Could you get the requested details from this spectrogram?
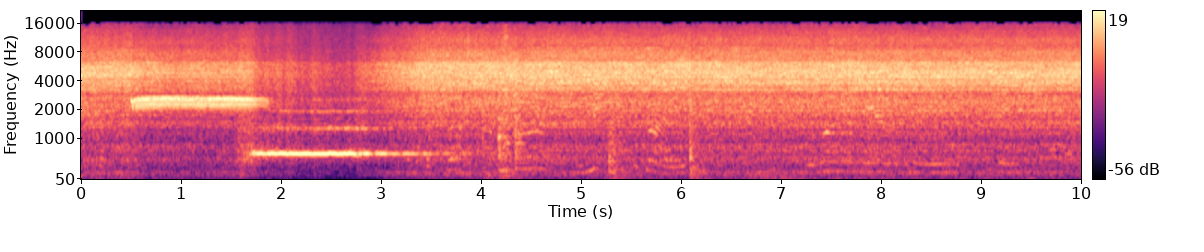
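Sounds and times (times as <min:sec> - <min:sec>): shrill high whistle: 0:00.5 - 0:03.4
steam locomotive whistle: 0:00.5 - 0:03.9
hiss of escaping steam: 0:01.1 - 0:10.0.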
